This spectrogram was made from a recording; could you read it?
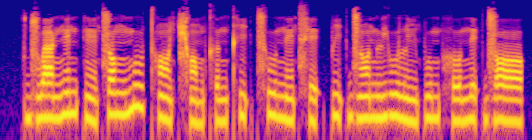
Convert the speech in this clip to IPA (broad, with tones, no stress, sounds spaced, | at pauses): d͡z w a˧ ŋ ẽ˦ n k ẽ˨˩ t͡s ɔ˦ ŋ m u˥˧ t̪ʰ ɔ̃˨˩ t͡ɕʰ ɔ̃˨˩ m kʰ ə˧ ŋ t̪ʰ i˦ ʔ t͡sʰ u˥˧ n̪ ẽ˧ t͡sʰ e˨ ʔ p i˦ ʔ d͡z ɔ̃˦ n l j u˥˧ l ĩ˨˩ p u˥˧ m h o˧ n̪ e˦ ʔ d͡z ɔ˥˧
